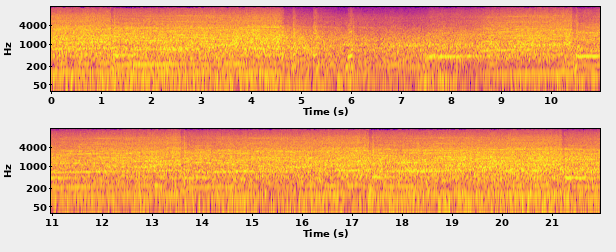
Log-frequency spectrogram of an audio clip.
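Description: A racing car engine roars steadily, its pitch jumping as gears shift up and down.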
